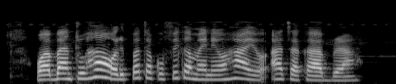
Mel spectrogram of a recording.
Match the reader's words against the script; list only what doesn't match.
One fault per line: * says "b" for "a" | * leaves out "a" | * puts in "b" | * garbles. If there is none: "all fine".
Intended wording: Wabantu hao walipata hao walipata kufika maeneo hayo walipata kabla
* leaves out "hao walipata"
* says "hata" for "walipata"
